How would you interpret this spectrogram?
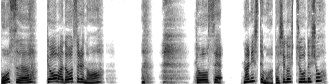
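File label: HELLO, Japanese; GF Alarm; AK74U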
